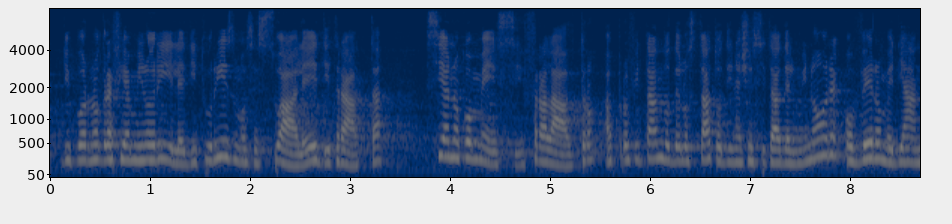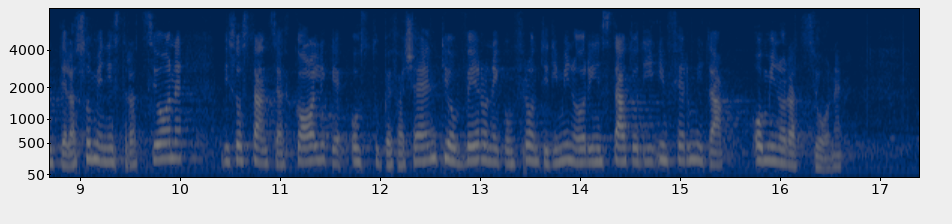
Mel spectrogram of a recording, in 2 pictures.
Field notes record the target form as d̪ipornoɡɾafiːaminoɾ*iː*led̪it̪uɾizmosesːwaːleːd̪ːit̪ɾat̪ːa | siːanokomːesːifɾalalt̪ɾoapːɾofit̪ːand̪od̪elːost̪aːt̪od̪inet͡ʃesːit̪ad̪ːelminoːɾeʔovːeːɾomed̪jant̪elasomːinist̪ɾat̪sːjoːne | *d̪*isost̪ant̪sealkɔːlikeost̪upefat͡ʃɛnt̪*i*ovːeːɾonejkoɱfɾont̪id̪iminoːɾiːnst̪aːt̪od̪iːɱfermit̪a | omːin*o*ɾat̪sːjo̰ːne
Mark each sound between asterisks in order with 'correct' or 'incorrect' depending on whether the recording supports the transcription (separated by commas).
correct, correct, correct, correct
